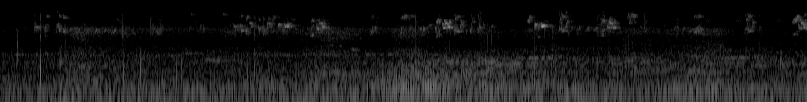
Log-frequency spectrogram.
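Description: Small birds chirping, many short high calls scattered throughout, over a low steady background hum, with one sharp click about eleven seconds in.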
